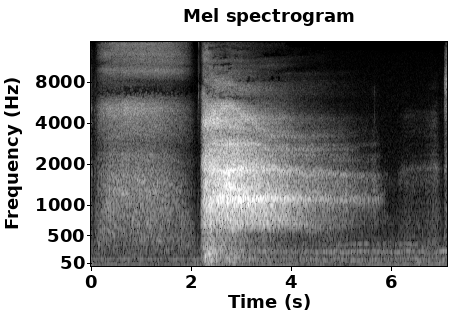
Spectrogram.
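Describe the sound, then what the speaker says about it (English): A long, deep breath exhaled through the mouth during a gentle yoga class, rising suddenly as a loud, airy rush that fades slowly over several seconds, after a quieter steady inhale through the nose. "Let's deep inhale through the nose and exhale from the mouth"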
